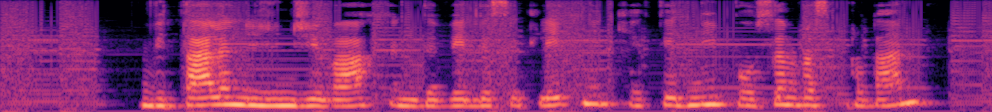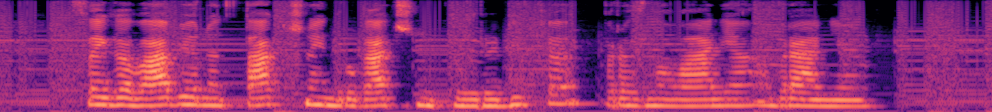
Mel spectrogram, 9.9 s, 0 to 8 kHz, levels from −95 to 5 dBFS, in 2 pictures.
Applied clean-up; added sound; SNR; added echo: none; Guitar; 18 dB; none.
